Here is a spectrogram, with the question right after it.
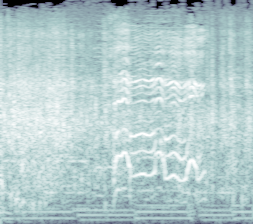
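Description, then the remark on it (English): A loud splash of a character slipping on a puddle and sliding into a swimming pool, with churning water over steady cartoonish music and a warbling, sliding tone partway through. “runs into the puddle and tosses all the little balls and slips on the puddle and slides into the pool.”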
